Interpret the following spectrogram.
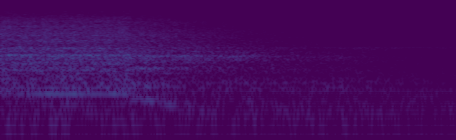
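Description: Near silence: faint room hiss and hum, fading lower about a second in.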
